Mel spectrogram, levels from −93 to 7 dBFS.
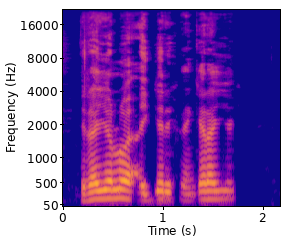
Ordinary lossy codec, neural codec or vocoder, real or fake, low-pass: none; vocoder, 44.1 kHz, 128 mel bands every 512 samples, BigVGAN v2; fake; none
